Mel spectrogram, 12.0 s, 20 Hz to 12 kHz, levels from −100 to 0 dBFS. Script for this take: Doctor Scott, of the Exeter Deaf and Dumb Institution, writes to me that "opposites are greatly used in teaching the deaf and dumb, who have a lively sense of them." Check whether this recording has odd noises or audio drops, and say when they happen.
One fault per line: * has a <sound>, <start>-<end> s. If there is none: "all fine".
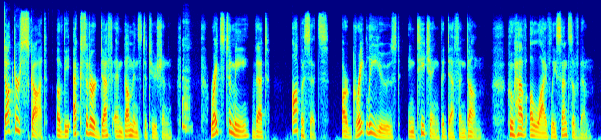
* has a laugh, 3.6-3.9 s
